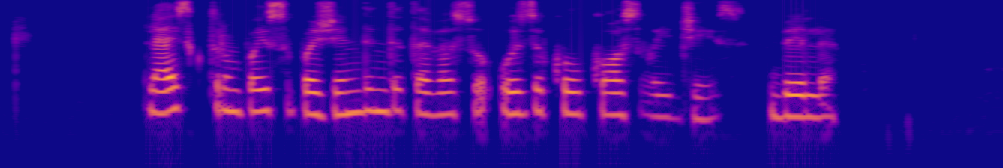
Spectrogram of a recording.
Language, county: Lithuanian, Vilnius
